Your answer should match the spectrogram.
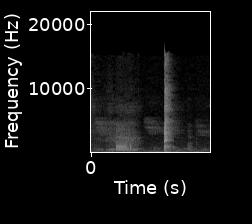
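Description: Rotary range selector switch of a Tenma 72-8155 LCR meter turned by hand, giving one sharp click about one and a half seconds in, after a softer rustle shortly before.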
